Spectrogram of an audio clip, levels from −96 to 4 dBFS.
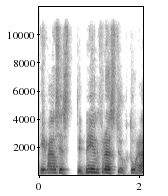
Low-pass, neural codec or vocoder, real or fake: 10.8 kHz; codec, 24 kHz, 0.9 kbps, WavTokenizer, small release; fake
